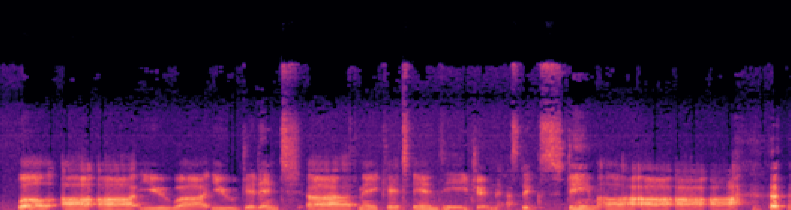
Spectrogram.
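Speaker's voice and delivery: drawn-out delivery with uh on every word. Retelling a movie character's reaction: terrible Jeff Goldblum impression. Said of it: "That was a terrible impression".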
